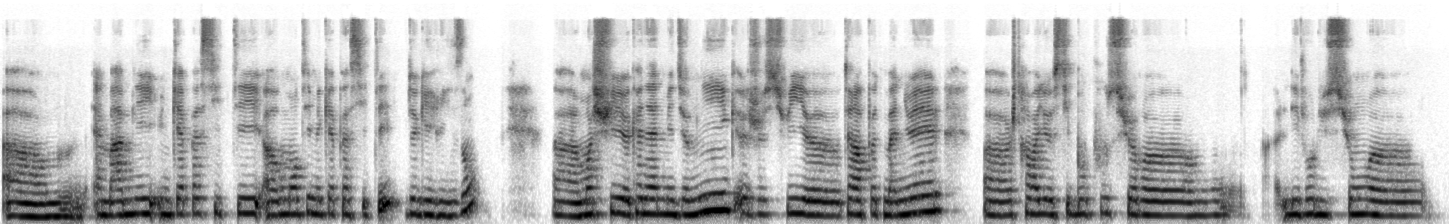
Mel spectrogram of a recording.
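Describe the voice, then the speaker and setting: At a fairly slow pace, a woman speaks with medium pitch and monotone, flat intonation. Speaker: spiritual therapist and medium. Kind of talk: live-streamed masterclass. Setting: live stream.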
